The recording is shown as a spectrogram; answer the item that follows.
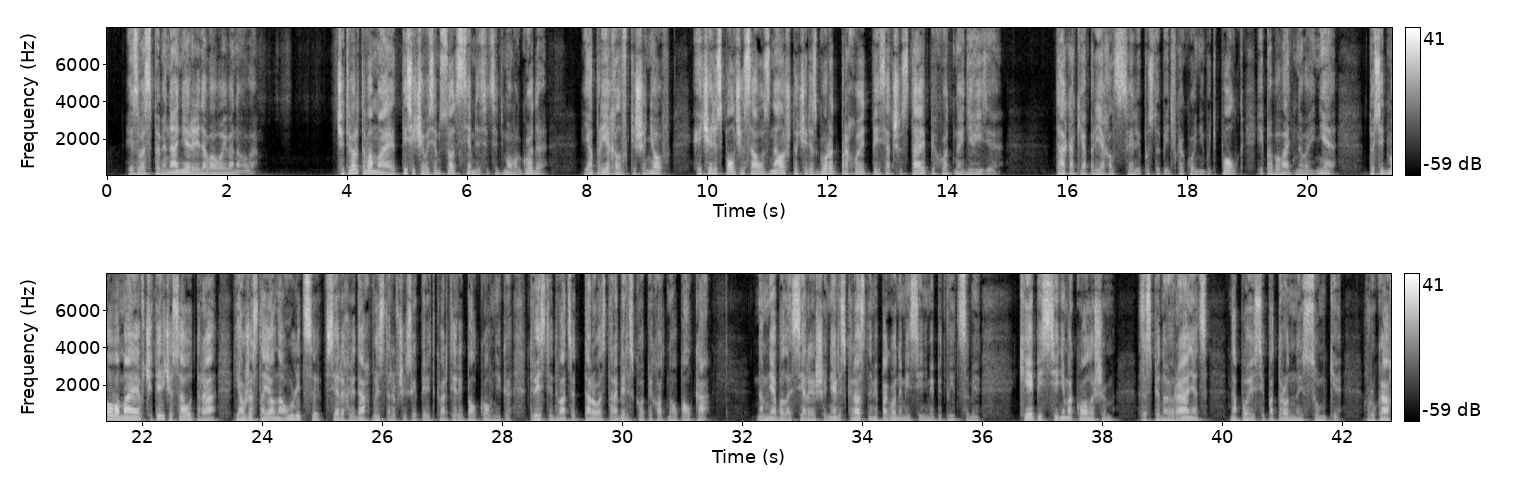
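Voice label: Russian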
